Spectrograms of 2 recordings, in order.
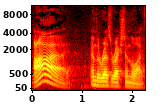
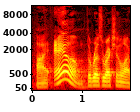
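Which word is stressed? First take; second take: I; am. First: The stress is on "I". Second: The stress is on "am".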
